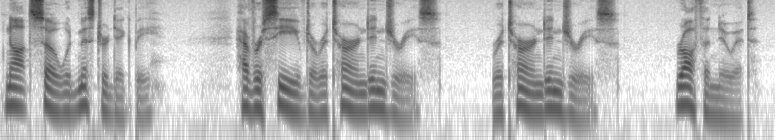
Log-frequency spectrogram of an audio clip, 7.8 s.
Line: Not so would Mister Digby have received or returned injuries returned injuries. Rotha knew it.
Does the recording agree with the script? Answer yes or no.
yes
